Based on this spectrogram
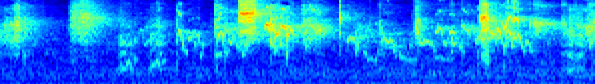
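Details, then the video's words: Pet budgerigars at play, a short burst of harsh squawks and scratchy chatter from several birds, notes jumbled and irregular. "Budgies Having Fun: Playful Birds Flying and Chirping Joyfully"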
